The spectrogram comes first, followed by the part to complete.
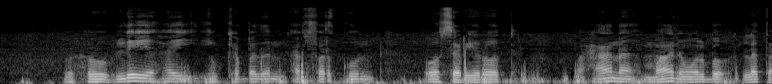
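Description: From start to finish the speech carries HE-AAC compression, likely from a low-rate encode around 20 kbps, and the damage is plainly audible. The upper band is synthesised from copied lower bands, so s sounds come out gritty and lispy. Nothing sits above 14.9 kHz. A spectrogram shows a hard ceiling there, with blocky, repeated patterns in the treble that don't line up with the harmonics below the crossover.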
